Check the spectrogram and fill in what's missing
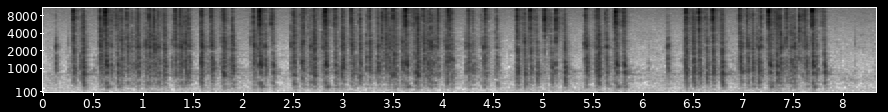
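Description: Fingertips type rapidly on a retro typewriter-style mechanical keyboard with round plastic keycaps set in chrome rings. Dense bursts of sharp, bright clicks come in quick runs with brief pauses between them. Each keystroke stops almost at once, with no low rumble underneath.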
